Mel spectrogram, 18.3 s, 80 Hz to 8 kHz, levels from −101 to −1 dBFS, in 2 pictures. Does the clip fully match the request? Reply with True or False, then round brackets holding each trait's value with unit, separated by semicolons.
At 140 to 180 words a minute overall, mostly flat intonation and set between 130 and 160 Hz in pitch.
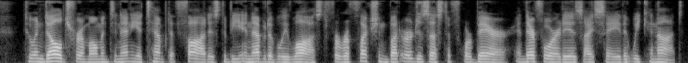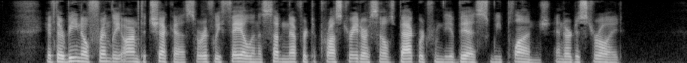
False (195 wpm; 2.0 semitones; 135 Hz)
